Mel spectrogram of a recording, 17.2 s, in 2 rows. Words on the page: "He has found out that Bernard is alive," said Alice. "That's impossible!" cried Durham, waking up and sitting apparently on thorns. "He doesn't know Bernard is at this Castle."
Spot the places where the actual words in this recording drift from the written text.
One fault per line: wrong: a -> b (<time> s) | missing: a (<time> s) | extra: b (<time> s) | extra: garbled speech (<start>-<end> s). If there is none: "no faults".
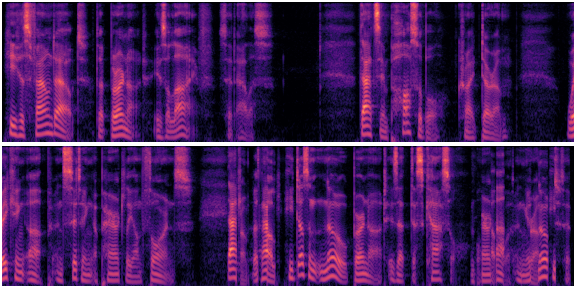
extra: garbled speech (12.0-12.8 s)
extra: garbled speech (15.6-17.1 s)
